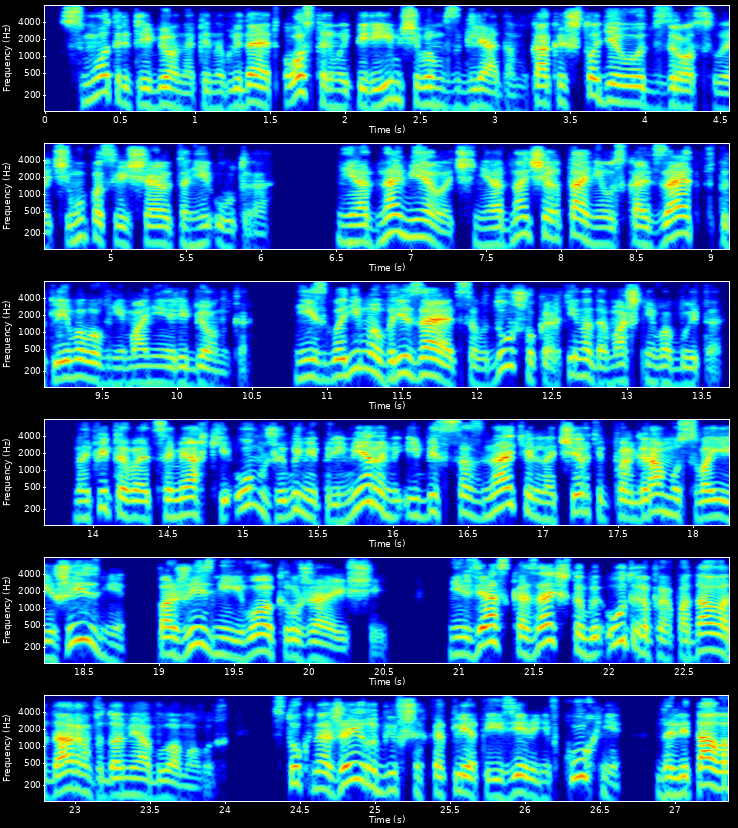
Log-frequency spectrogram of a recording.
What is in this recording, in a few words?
Mic; realme buds air 8 pro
